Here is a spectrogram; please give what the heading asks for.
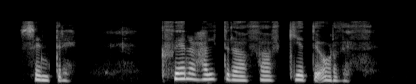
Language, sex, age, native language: Icelandic, female, 20-29, Icelandic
